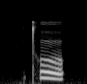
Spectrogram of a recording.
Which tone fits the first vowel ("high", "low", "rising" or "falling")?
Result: falling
